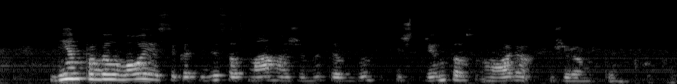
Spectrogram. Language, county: Lithuanian, Vilnius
